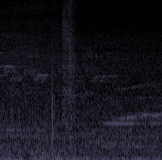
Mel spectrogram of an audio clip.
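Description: Near silence: faint outdoor background with a low rumble, and a faint thin steady tone in the second half.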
